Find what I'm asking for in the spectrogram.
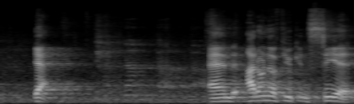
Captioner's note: laugh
